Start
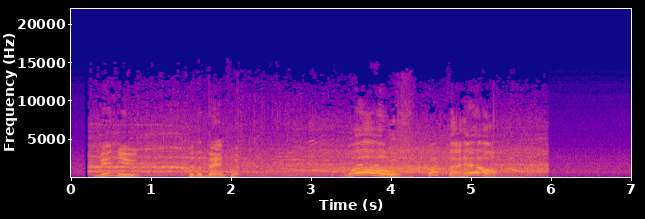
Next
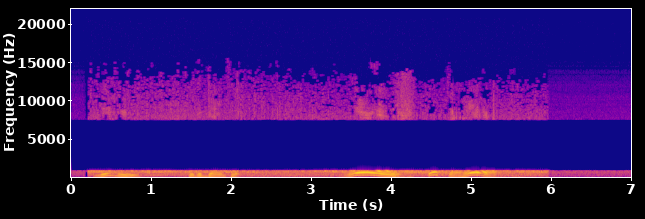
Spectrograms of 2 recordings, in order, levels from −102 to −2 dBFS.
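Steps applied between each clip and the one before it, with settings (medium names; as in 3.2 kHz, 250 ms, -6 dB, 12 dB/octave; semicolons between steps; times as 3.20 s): FFT band-reject 850–7600 Hz; trim +7 dB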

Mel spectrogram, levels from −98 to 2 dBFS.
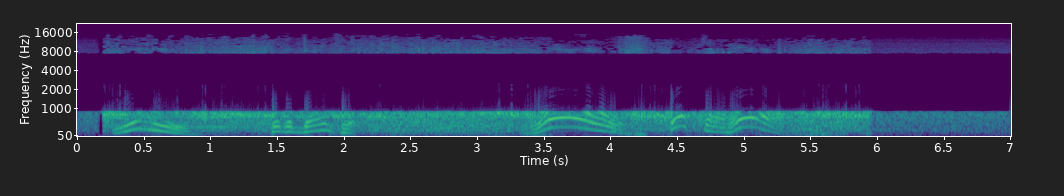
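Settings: compression 4:1, threshold -31 dBFS, peak gain reduction 14.5 dB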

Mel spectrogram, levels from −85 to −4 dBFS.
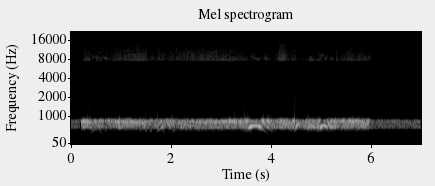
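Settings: rippled Chebyshev high-pass 600 Hz, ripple 9 dB; bands offset in time lows, highs 40 ms, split 2.4 kHz; trim +1.5 dB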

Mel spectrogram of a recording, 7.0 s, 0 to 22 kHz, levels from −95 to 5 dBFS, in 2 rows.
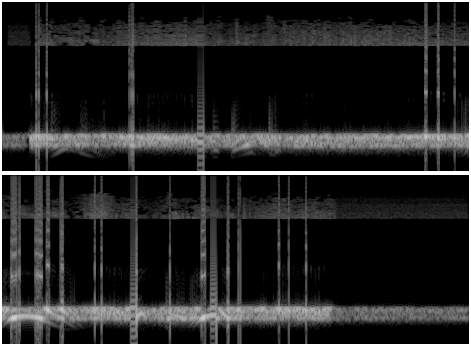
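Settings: in parallel at -9 dB: bit crusher 5-bit; on the sum: buffer glitch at 1.46/4.46/5.06 s, samples 256, times 7; trim +7.5 dB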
